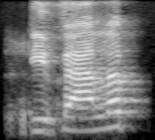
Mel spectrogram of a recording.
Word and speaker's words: develop: Stresnya ada di suku kata ke develop, kedua.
